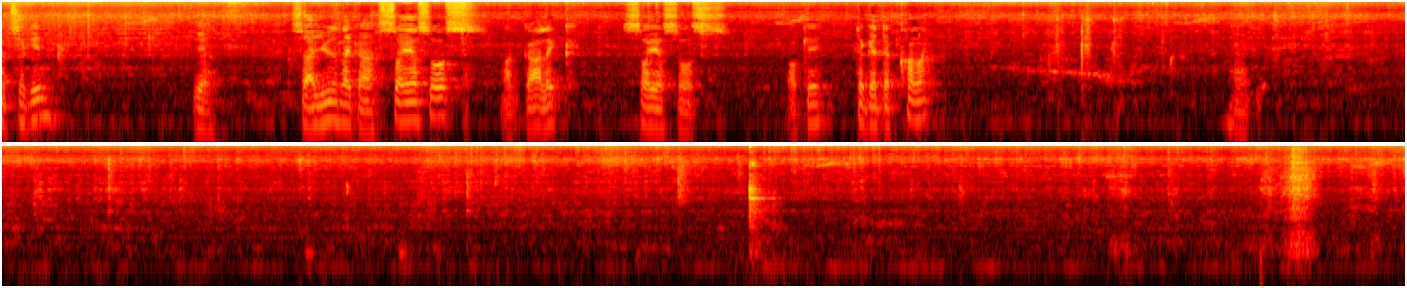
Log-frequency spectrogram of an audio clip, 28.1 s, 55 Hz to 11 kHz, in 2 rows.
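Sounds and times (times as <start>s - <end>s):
faint steady hiss: 0.0s - 28.0s
metal pots and utensils clinking: 21.5s - 21.9s.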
